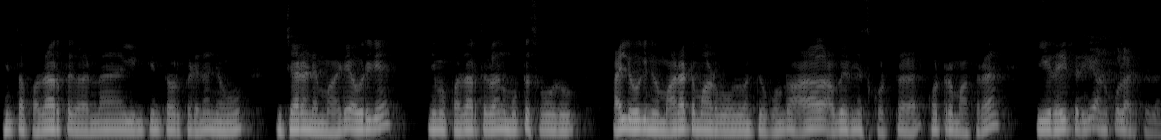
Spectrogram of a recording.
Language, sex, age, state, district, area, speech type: Kannada, male, 60+, Karnataka, Koppal, rural, spontaneous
